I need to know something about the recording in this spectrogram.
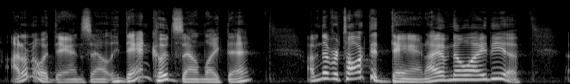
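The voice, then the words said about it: Speaks with a Virginia accent. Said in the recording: “I have a Virginia accent. I'm doing it already... I sound like a Virginian.”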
